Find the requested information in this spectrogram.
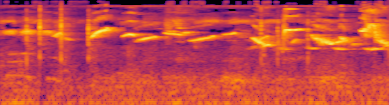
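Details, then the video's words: Energetic white-rumped shama song full of variations, meant as a lure for other birds: rapid high whistled notes, slurred upward and downward sweeps and sharp chips in quick succession, with low background noise. "burung murai gacor dor full fariasi || cocok buat pancingan"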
